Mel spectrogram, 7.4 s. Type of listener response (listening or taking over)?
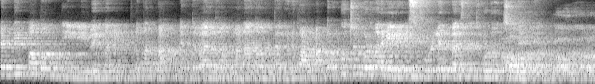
taking over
